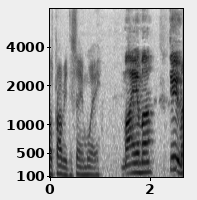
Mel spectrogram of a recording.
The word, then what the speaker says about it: Miami: of its own language and how do you pronounce it uh we we know it as mayama yeah it's miami but they they call it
